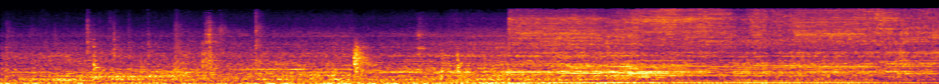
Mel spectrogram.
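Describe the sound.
Whirring and grinding from an electric pencil sharpener as it sharpens a pencil. A loud, steady buzz starts midway and runs to the end, after a few faint clicks.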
